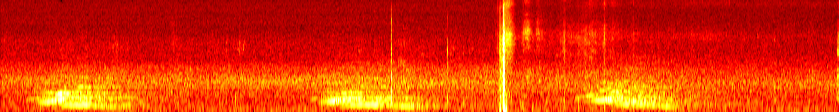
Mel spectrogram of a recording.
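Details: Tiger left alone in Sibiu's Dumbrava after its mother was killed two weeks earlier, calling more softly than its earlier roars: three low, drawn-out moans about two seconds long, each dropping in pitch, spaced roughly four seconds apart, with one sharp knock.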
